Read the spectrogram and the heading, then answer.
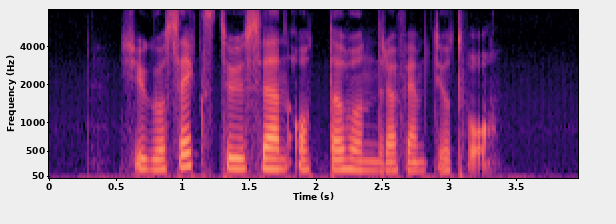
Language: Swedish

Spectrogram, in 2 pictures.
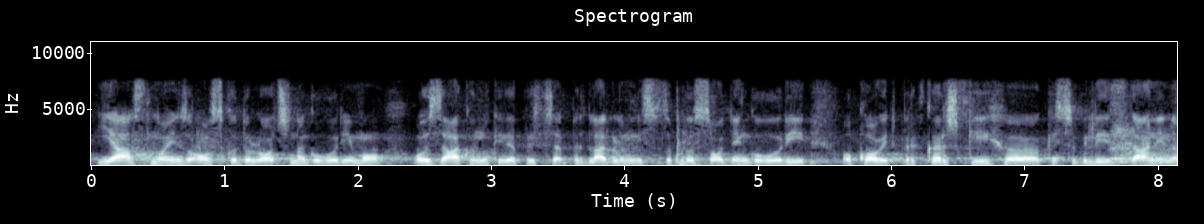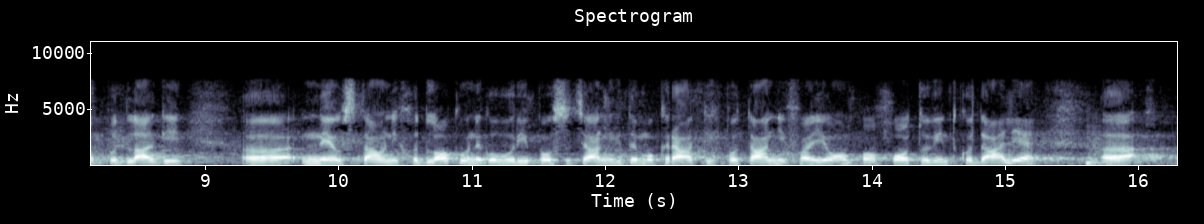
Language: Slovenian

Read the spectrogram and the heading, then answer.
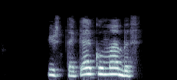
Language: Bashkir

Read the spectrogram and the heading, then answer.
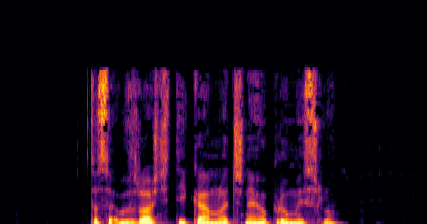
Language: Czech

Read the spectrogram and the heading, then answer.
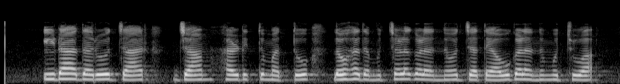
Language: Kannada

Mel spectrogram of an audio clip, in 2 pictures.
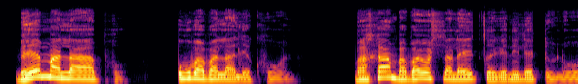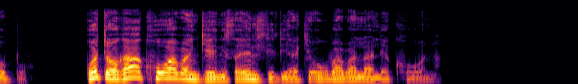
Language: North Ndebele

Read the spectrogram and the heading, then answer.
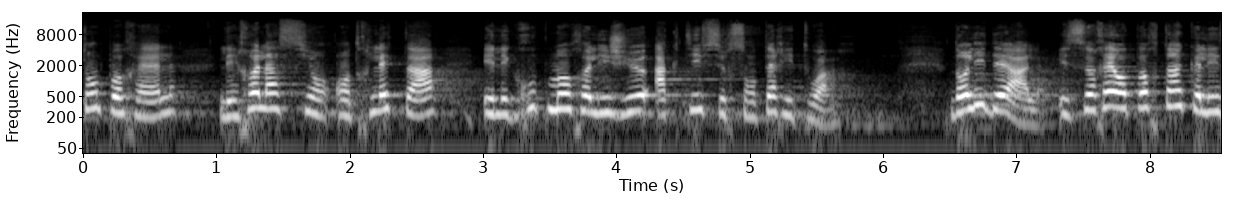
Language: Swiss German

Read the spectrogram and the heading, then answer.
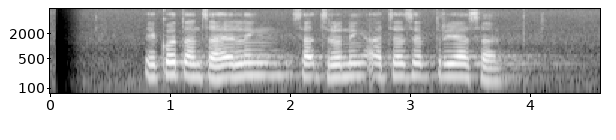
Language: Javanese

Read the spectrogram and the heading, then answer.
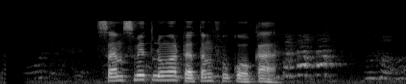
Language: Javanese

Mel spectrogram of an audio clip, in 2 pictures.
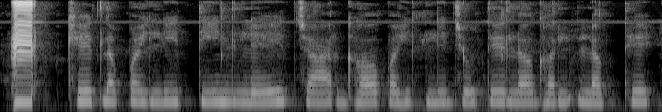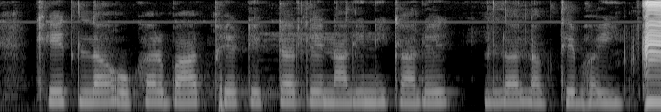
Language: Chhattisgarhi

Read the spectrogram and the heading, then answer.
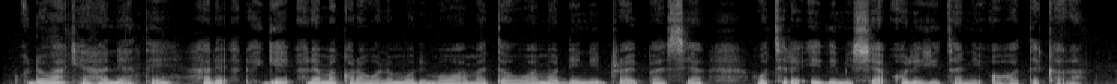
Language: Kikuyu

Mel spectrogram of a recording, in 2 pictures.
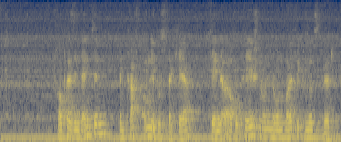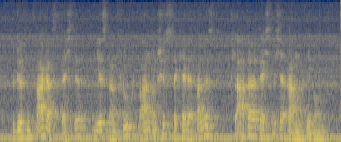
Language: German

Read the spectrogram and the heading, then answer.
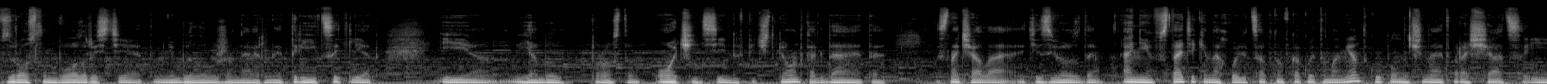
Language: Russian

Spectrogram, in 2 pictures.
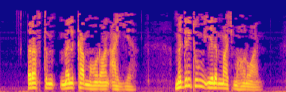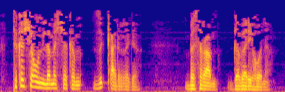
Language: Amharic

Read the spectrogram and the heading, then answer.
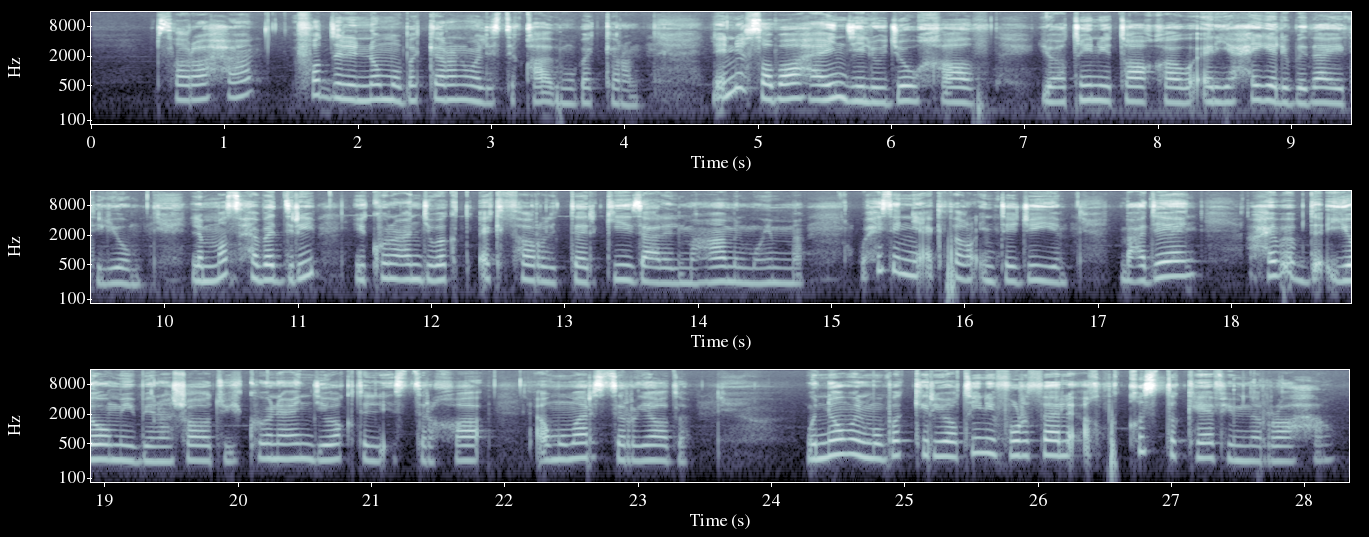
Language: Najdi Arabic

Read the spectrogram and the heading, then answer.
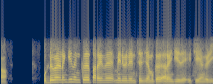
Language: Malayalam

